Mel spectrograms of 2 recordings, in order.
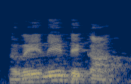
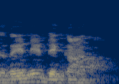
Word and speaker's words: René Descartes: And that is given by a great philosopher whose name is, the pronunciation is René Descartes. But the spelling is Descartes. René Descartes, but the pronunciation is René Descartes.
